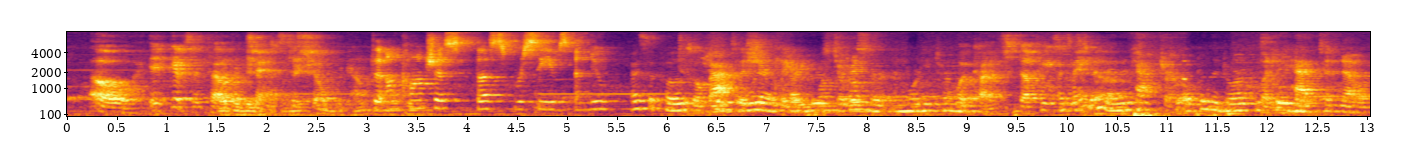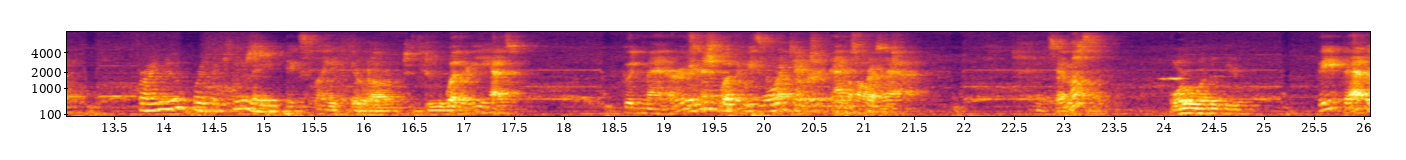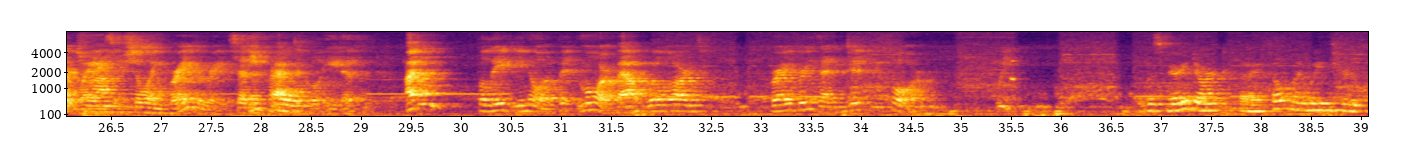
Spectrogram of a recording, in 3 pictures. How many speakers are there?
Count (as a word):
five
